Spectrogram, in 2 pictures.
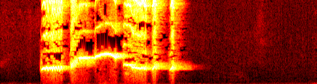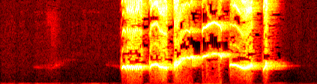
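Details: Male orange-headed thrush singing as a lure recording to prompt other thrushes to sing, with two loud bursts of rich, varied whistles with rising and falling slurs, separated by a pause with a faint low hum.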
